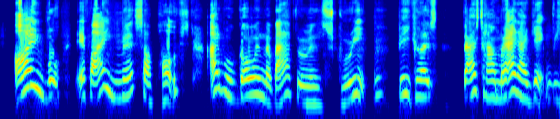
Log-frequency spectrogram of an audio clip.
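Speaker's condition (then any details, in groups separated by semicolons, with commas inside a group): Cerebral palsy; present from birth, severe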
